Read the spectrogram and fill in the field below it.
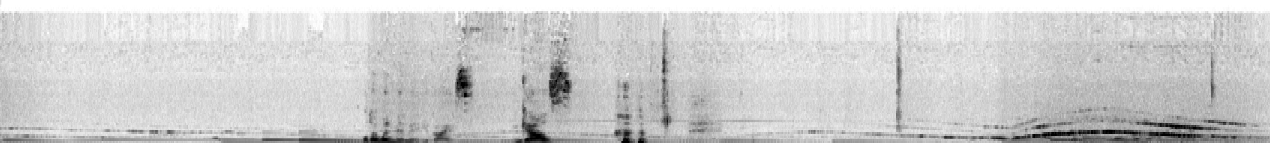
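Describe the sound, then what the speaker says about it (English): A fire truck siren wails outside as it passes, rising and falling in long sweeps from far to nearer and back, while someone talks indoors over it with a brief interruption. "It's a fire truck."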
